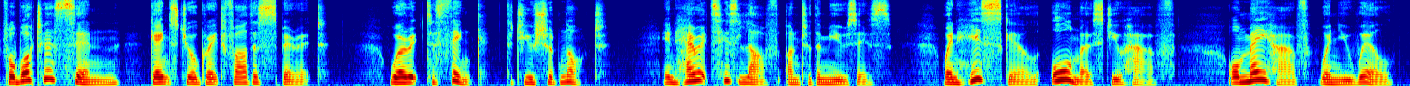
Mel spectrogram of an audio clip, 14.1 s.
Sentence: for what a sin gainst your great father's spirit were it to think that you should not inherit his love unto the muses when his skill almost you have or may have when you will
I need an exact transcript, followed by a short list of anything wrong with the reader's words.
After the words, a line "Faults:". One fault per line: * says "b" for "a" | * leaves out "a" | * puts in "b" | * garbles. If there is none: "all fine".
for what a sin gainst your great father's spirit were it to think that you should not inherits his love unto the muses when his skill almost you have or may have when you will
Faults:
* says "inherits" for "inherit"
